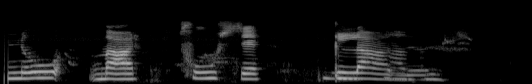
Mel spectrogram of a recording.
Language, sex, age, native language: Icelandic, female, 6, Icelandic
